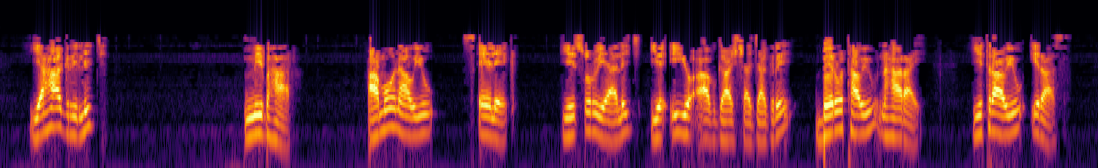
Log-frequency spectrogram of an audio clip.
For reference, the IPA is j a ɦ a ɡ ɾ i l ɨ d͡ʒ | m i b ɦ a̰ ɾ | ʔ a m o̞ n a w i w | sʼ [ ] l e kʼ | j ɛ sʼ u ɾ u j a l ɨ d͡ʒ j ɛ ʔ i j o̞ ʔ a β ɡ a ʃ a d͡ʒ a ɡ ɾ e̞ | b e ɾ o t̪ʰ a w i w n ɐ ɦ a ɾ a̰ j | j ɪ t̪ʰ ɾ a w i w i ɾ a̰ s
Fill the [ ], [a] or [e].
e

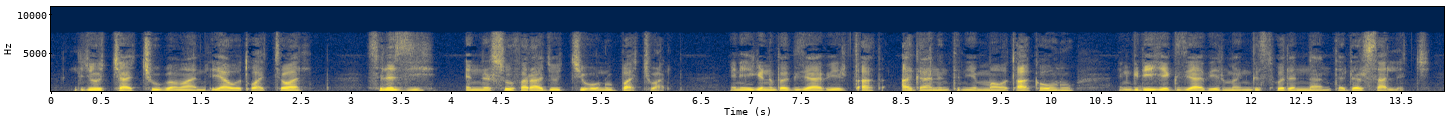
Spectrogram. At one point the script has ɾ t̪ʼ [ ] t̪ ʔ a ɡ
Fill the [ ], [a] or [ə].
a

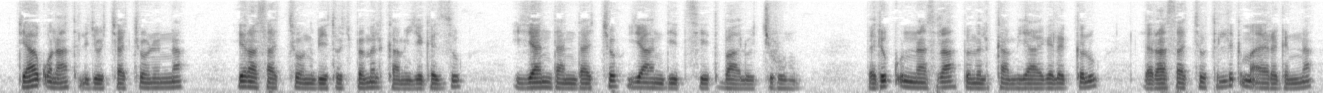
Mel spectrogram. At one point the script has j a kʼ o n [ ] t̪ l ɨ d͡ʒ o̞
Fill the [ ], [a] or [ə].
a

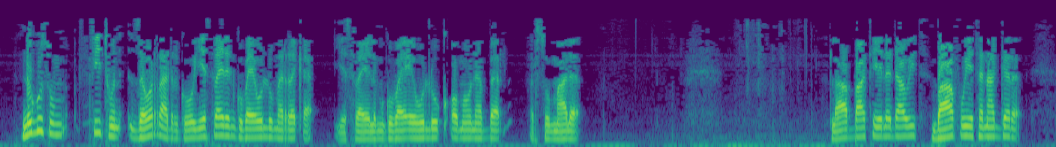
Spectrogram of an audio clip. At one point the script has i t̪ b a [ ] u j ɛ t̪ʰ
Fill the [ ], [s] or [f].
f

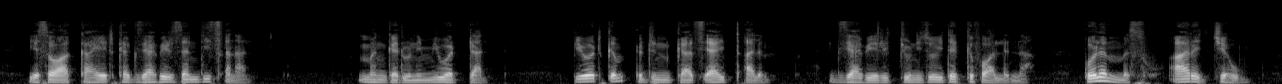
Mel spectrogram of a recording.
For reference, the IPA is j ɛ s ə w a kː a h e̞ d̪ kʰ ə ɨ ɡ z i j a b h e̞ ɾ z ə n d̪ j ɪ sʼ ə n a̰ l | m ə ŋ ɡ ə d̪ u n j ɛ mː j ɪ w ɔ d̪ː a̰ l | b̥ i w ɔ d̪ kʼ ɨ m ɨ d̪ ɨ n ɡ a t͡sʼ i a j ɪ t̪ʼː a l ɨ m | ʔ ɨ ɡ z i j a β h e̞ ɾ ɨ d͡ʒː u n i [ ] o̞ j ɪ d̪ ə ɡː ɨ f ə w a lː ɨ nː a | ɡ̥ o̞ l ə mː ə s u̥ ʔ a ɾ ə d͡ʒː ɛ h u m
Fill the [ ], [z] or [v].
z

